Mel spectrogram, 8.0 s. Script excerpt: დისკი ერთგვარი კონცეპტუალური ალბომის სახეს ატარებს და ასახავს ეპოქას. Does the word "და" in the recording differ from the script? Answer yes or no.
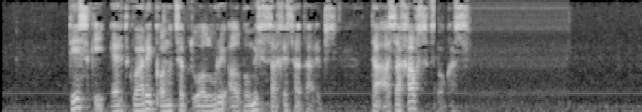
no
